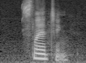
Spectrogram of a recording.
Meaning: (adjective) Out of the perpendicular, not perpendicular; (verb) present participle and gerund of slant; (noun) The state or quality of being slanted
- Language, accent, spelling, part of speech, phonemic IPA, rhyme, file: English, US, slanting, adjective / verb / noun, /ˈslæntɪŋ/, -æntɪŋ, En-us-slanting.ogg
